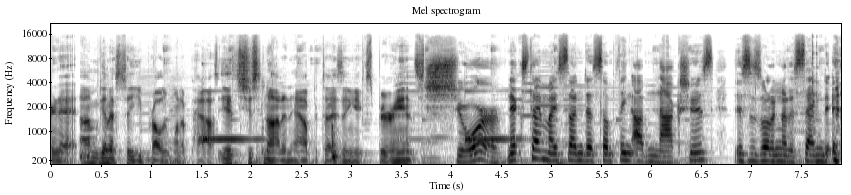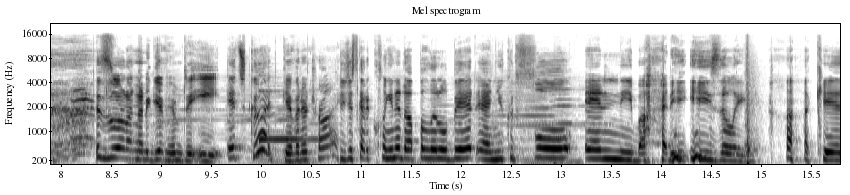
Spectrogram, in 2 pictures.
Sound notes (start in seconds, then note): 7.8 snickers; 15.1 chuckles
